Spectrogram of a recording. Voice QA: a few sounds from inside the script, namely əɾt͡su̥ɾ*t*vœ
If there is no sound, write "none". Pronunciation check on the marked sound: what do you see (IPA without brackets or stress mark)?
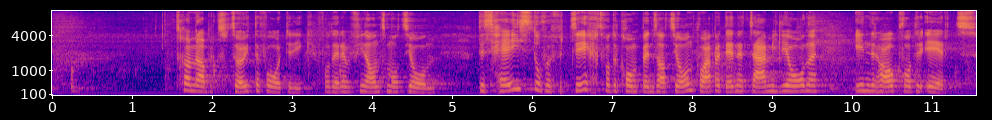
t͡s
